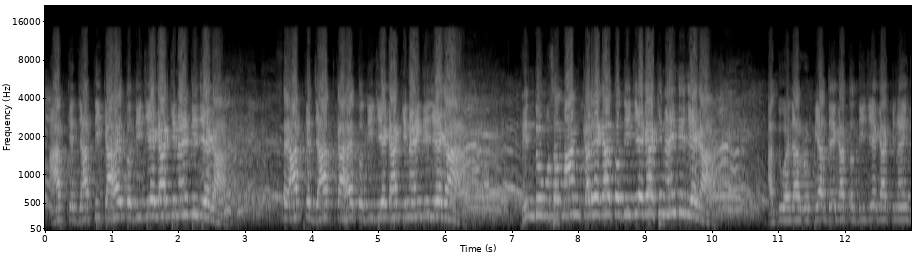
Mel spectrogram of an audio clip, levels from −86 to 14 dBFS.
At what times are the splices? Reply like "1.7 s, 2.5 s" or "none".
none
